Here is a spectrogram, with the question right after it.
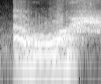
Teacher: Ra memiliki sifatul isti'la sebab barisnya baris atas. dan tasydid. Jadi ra ini harus tebal.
